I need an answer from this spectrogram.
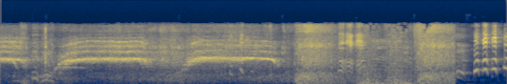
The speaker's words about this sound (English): The scream of, like, she knows.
